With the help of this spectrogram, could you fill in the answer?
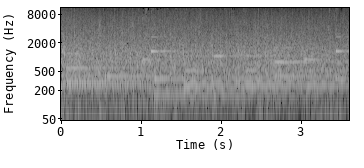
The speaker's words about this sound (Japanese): そしていきなり激しい雨が降ってきた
